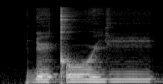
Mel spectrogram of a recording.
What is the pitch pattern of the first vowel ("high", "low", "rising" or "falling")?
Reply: high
